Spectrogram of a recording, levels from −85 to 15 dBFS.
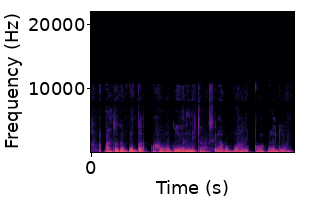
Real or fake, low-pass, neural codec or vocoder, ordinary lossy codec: fake; 10.8 kHz; codec, 24 kHz, 1.5 kbps, HILCodec; Opus, 32 kbps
